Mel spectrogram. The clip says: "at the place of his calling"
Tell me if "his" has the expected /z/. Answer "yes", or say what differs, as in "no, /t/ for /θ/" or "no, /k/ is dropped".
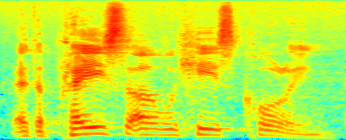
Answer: no, /s/ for /z/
